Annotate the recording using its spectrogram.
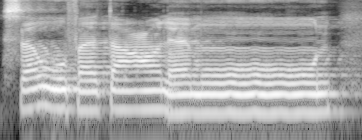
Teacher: سوف تعلمون، عین کی ادائیگی میں آواز جاری رکھیں گے، عین کو درمیانی حلق سے ادا کریں اور آواز کو جاری رکھیں گے، حمزہ کی طرح آواز اچانک سے رک نہ جائے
